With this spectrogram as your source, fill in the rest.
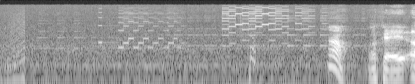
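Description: Short electronic game beeps chirp in quick runs.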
